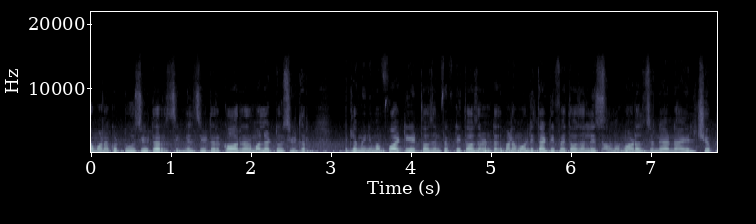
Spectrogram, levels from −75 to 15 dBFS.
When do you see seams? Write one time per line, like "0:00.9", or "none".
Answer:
0:03.1
0:06.6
